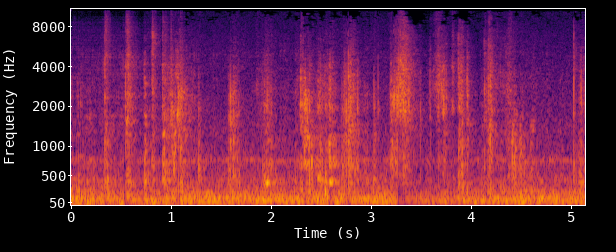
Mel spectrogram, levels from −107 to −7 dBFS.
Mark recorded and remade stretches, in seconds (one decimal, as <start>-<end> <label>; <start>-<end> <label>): 0.0-1.1 remade; 1.1-5.1 recorded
